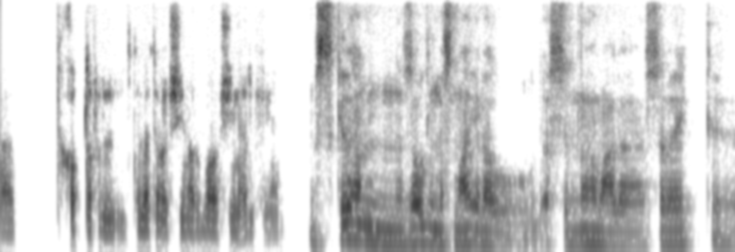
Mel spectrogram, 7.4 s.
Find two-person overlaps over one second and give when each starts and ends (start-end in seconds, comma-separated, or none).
none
